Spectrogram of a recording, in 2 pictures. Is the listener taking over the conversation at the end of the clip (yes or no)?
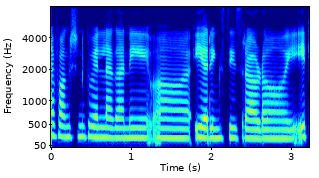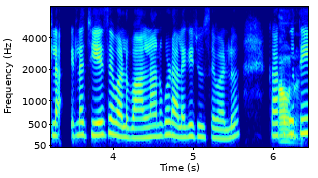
no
